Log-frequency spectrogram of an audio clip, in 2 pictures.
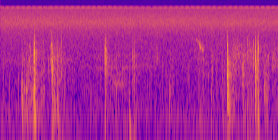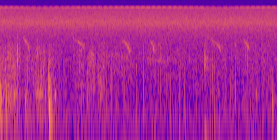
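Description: Birds chirping, with short falling calls repeating every half second or so, over a series of sharp knocks and thuds that are loudest in the first five seconds.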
